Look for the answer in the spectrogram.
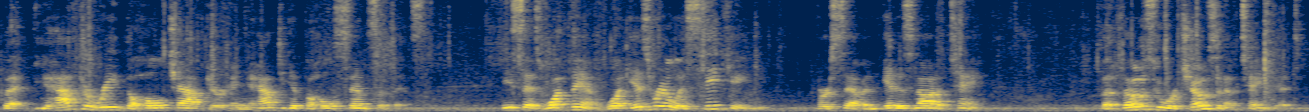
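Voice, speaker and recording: A hoarse man teaching an adult Bible class, speaking conversationally, asking the class questions and often clearing his throat. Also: fairly high pitch. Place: church classroom. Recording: echoey room, far mic, faint hiss.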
